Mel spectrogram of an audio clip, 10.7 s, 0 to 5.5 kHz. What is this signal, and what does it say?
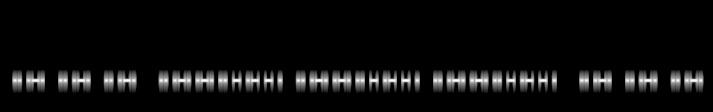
Morse code, heard as a keyed tone, about 35 wpm, 600 Hz. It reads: IR IR IR IRRITATE IRRITATE IRRITATE IR IR IR
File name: IR8 35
